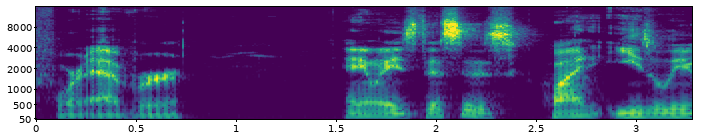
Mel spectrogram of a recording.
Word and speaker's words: ForeVR: It's ForeVR Bowl, but it's pronounced forever.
